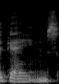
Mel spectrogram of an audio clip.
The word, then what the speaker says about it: Gamse: name is games and we say games we spell it g Ms e right don't ask it's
